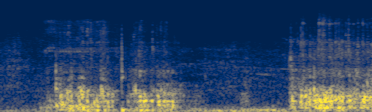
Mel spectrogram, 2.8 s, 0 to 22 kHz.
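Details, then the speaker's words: 2004 Dodge Ram 1500 4x4 4.7 V8, crank no start, fuel pump relay cycled by scanner, heard at the driver-side tank after banging on it: rough low hum switching on and off in bursts; failing in-tank fuel pump. "oh I heard something there it goes so it's pulsing because the PCM is"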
